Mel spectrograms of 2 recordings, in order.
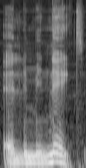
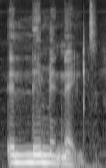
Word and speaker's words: eliminate: so in that word the stress is not the way that you would say it as an eliminate is wrong the correct way to say it is eliminate challenge the stress is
